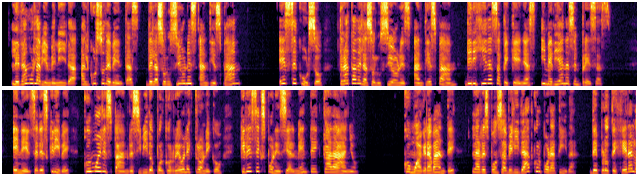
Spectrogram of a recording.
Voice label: corporate presentation

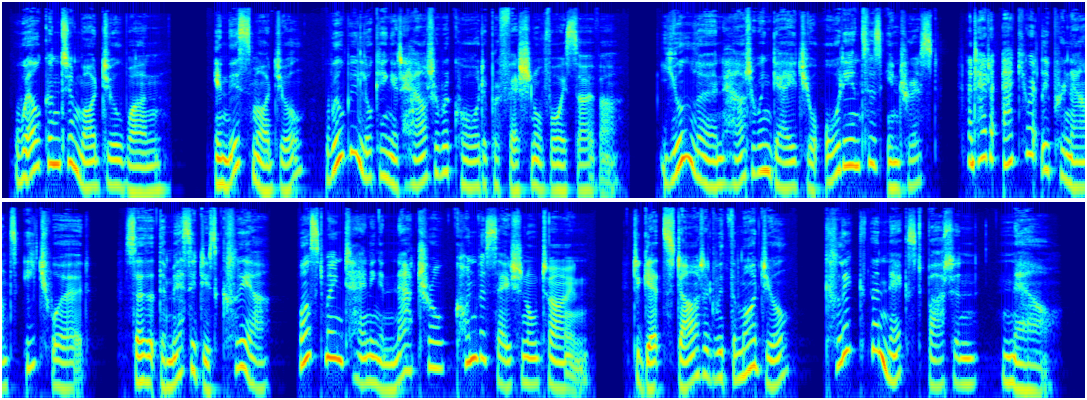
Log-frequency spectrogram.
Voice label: e learning module; UNSW

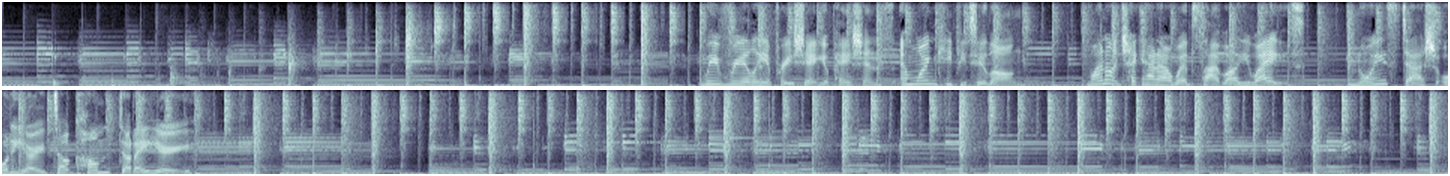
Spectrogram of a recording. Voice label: On Hold

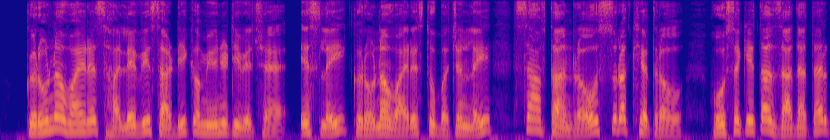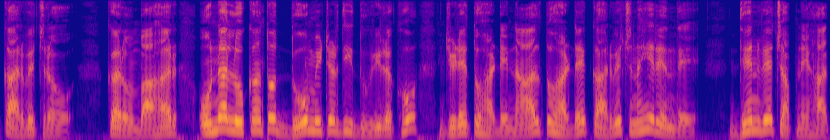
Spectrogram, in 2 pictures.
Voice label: Punjabi coronvirus ad

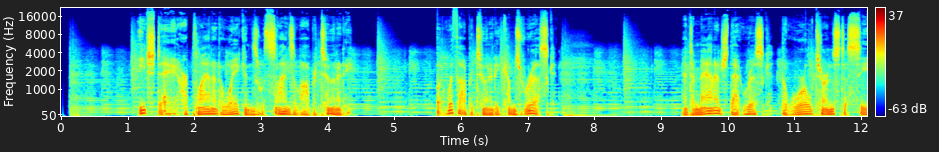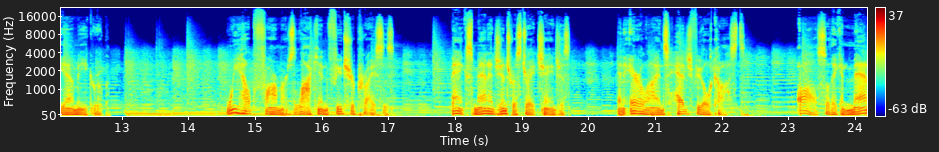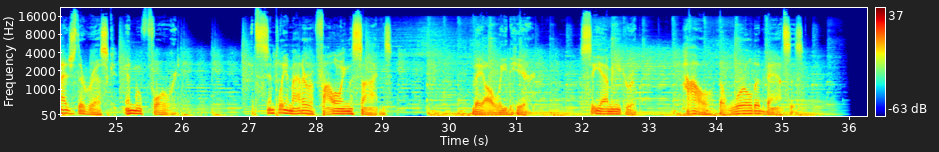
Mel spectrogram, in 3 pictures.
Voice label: Quiet Intensity

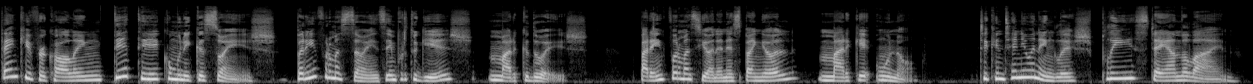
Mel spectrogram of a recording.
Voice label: Bilingual telephony

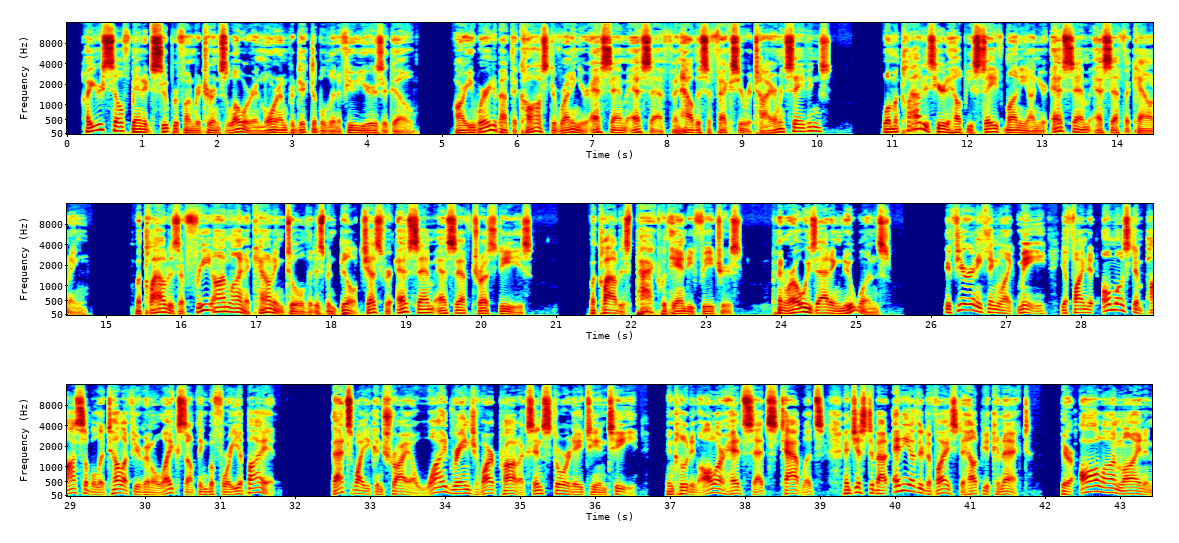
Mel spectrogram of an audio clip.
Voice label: dry home VO

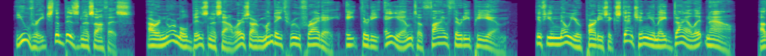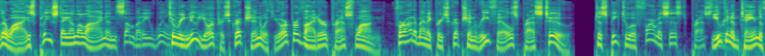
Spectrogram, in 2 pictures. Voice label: IVR

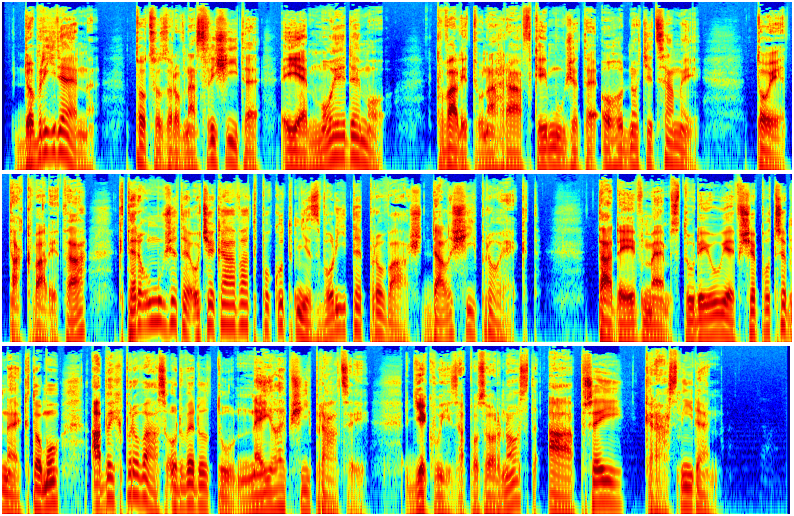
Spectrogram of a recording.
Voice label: male czech

